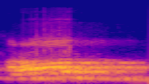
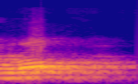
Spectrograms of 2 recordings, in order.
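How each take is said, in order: First: The word ends with a voiced b sound. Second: The word ends with a voiceless p sound. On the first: The speaker calls it right. "rob itu harus B ya" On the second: The speaker calls it wrong. "bukan P"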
